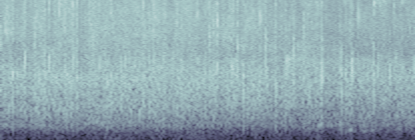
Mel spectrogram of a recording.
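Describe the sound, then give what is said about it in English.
A church audience claps for the Lord, steadily and loudly, many hands making a dense, continuous patter of applause that holds at a constant level with scattered sharper claps, with no voices rising above it. “Give the Lord a clap.”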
